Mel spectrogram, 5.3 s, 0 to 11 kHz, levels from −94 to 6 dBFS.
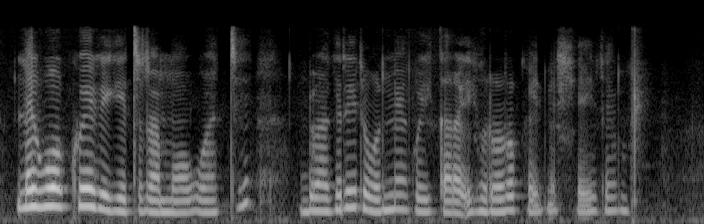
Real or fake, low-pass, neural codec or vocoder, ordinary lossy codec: fake; 7.2 kHz; codec, 16 kHz, 6 kbps, DAC; none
